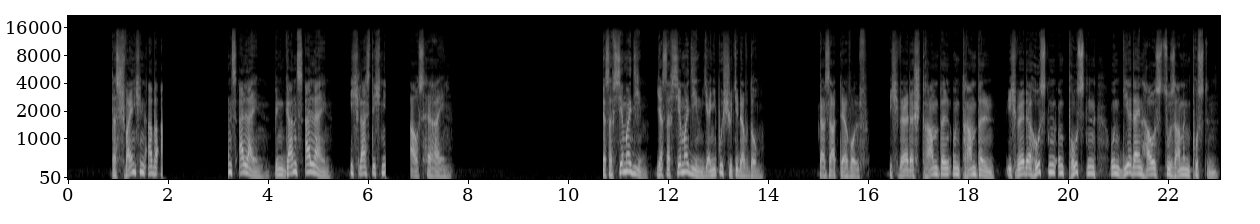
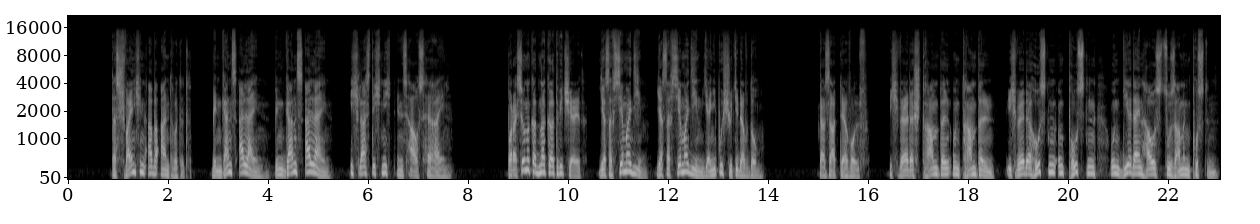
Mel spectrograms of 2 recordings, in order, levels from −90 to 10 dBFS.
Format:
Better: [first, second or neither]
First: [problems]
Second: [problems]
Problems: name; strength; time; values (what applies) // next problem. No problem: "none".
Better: second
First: audio cutting out; at 2 s for 1.5 s, at 6.5 s for 0.5 s and at 8.5 s for 2 s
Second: none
